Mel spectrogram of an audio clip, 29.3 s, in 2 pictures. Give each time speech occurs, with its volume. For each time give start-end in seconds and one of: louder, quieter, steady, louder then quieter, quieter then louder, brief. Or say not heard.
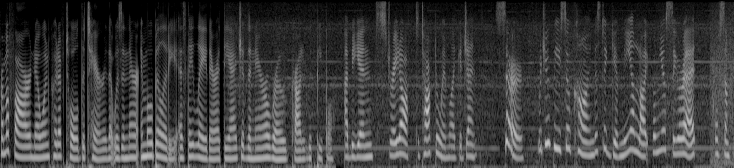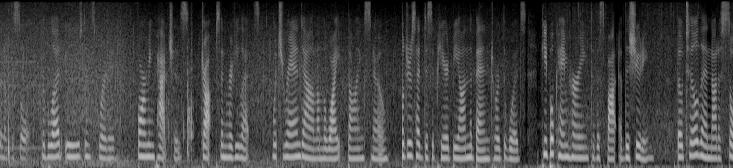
0.0-29.3 steady.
